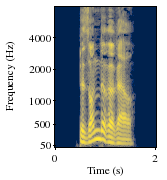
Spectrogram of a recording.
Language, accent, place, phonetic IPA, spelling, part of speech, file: German, Germany, Berlin, [bəˈzɔndəʁəʁɐ], besondererer, adjective, De-besondererer.ogg
- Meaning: inflection of besondere: 1. strong/mixed nominative masculine singular comparative degree 2. strong genitive/dative feminine singular comparative degree 3. strong genitive plural comparative degree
